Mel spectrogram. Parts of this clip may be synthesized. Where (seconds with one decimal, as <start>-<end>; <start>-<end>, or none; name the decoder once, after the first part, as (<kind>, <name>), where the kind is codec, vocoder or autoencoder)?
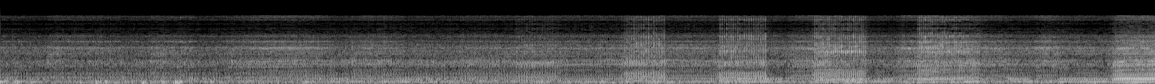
none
